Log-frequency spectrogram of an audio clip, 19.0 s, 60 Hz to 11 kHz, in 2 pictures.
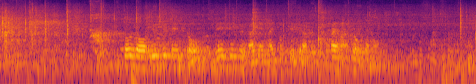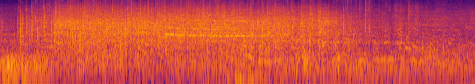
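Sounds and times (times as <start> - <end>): applause: 10.4 - 16.6.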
